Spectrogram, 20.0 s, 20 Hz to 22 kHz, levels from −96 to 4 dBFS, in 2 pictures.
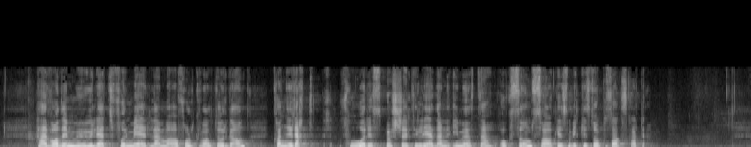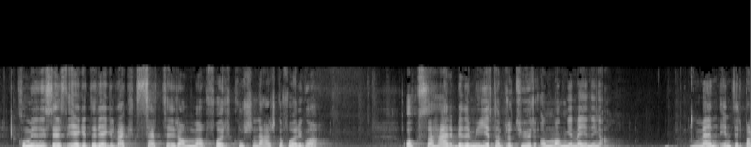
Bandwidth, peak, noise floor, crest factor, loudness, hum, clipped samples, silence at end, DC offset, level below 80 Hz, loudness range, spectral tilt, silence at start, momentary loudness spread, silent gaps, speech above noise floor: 12 kHz; -6 dBFS; -56 dBFS; 16 dB; -22 LUFS; none; under 0.1%; 0 s; under 0.1%; -54 dBFS; 4 LU; -5.5 dB/octave; 0.5 s; 8 LU; none; 35 dB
